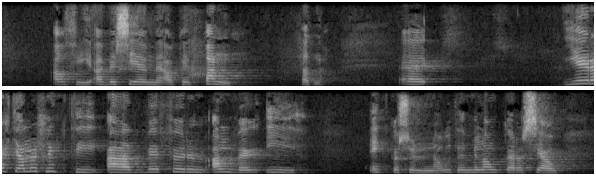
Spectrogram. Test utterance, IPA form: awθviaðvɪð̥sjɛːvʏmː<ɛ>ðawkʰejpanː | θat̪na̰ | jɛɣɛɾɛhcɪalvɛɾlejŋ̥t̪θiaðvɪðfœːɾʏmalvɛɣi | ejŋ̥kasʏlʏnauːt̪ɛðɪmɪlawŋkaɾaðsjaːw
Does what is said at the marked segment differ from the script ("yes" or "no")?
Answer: no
